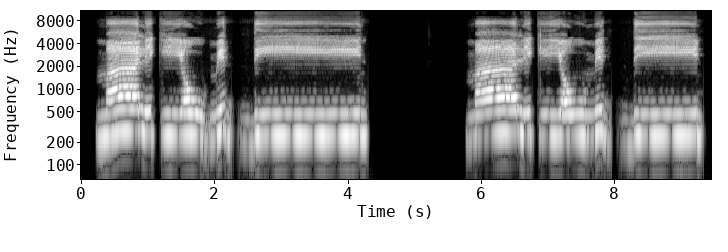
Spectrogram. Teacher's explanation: میم کے اوپر کھڑی زبر ہے، ایک الف کی مقدار کے برابر لمبا کر کے پڑھیں گے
